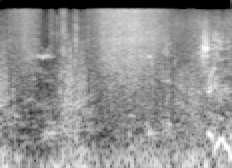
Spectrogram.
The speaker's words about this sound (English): So that means... I can use this pepper to make the whale sneeze. I hope I have enough. Stand back, kid. Time to clear some sinuses. I just need to reach up to the blowhole and... Hold on tight, kid. She's got the sniffles.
